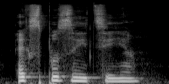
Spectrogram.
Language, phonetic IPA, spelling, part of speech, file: Ukrainian, [ekspɔˈzɪt͡sʲijɐ], експозиція, noun, Uk-експозиція.ogg
- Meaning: 1. exposition 2. exhibition 3. exposure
